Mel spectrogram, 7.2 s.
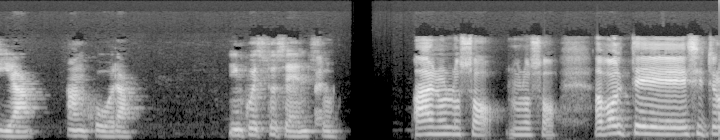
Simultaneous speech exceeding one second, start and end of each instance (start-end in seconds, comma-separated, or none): none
